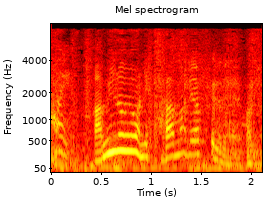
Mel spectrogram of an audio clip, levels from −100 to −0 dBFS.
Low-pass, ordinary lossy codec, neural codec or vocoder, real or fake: none; none; codec, 16 kHz, 1.1 kbps, Voila-Tokenizer; fake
